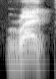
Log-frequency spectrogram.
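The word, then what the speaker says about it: wrap: रैप, रैप लपेटना, तय करना बोलते हैं, तय करते हैं।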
